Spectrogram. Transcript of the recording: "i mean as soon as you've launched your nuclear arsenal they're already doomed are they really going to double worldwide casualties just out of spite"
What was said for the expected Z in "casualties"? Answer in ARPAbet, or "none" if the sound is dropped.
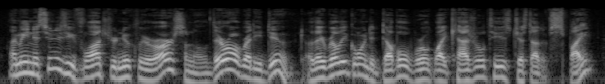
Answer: Z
